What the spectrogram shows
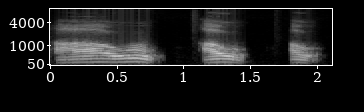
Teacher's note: AU is a slow transition from A to U.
